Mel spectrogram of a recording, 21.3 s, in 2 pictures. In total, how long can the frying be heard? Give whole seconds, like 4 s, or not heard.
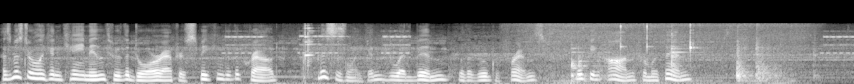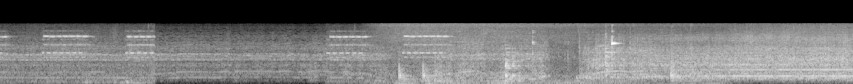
10 s.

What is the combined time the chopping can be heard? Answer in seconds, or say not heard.
not heard.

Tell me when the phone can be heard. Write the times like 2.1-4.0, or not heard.
2.8-5.2, 10.2-12.7, 14.8-16.4.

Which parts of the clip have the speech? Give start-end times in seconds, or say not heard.
0.0-8.7.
